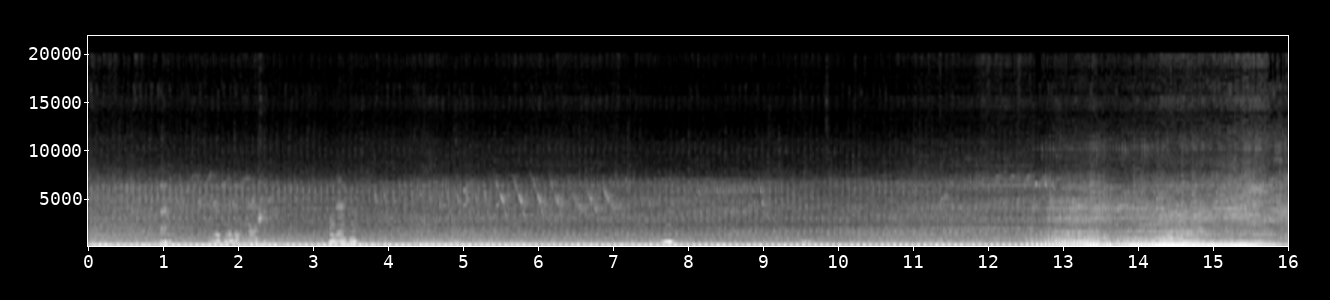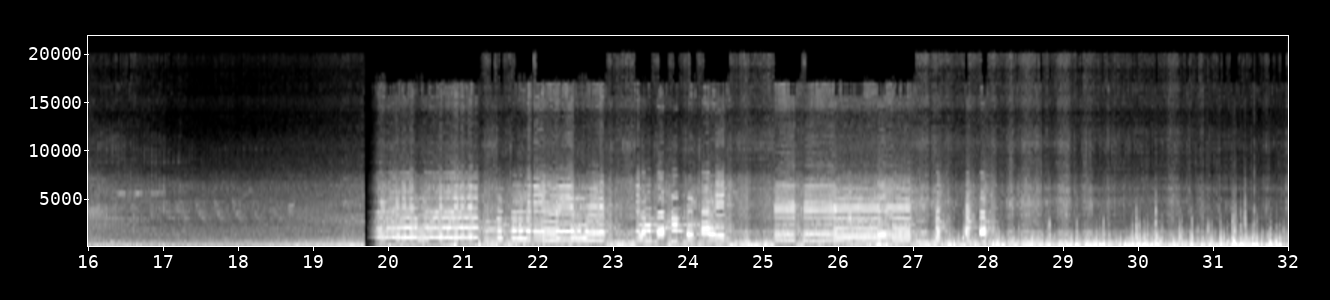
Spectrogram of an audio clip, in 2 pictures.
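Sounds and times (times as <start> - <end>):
engine idling: 0.0 - 14.4, 19.8 - 32.0
heavy vehicle passing: 0.0 - 32.0.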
